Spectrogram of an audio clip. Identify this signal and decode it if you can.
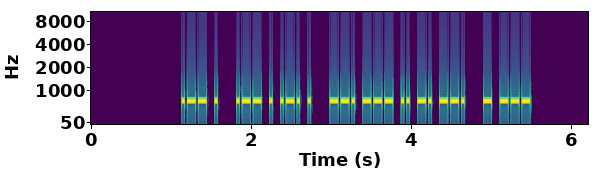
Morse code, heard as a keyed tone, about 34 wpm, 700 Hz. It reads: WE WERE GOING TO
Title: Sets of 4 Words 35wpm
